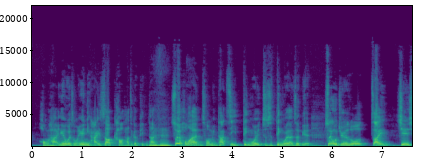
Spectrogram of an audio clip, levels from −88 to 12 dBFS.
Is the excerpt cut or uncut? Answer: uncut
